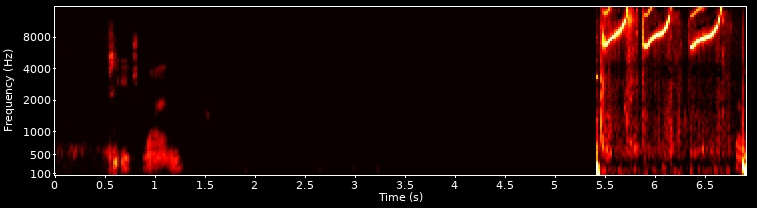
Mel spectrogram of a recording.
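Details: A dolphin gives high, looping whistles, repeated three times in quick succession with sharp clicks; one of several dolphins' whistles compared to show individual differences.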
